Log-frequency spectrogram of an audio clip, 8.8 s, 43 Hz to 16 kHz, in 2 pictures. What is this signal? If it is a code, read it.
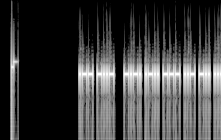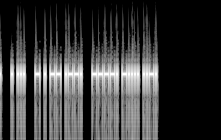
Morse code, heard as a keyed tone, about 40 wpm, 700 Hz. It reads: WX CLOUDS ES TEMP 96F
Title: Practice QSO - Exchange 2 - Info - 40wpm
